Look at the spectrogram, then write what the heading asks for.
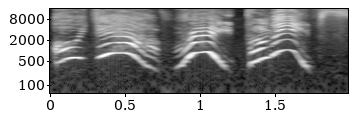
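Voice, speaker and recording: A woman voicing a tiny, chirpy, childlike fairy companion in an anime video game, chatty and squeaky. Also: huge pitch swings, slow, very noisy, exaggerated voice. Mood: perky, inquisitive. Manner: squeaky, chatty, speaks in third person.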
